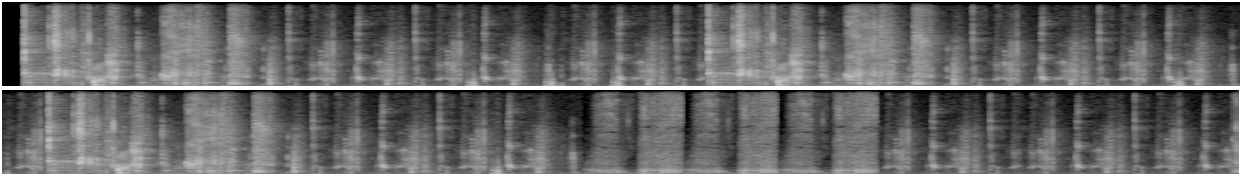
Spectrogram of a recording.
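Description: ASMR eating sounds: continuous crunching and chewing, bite after bite, with louder crunches every second or so.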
